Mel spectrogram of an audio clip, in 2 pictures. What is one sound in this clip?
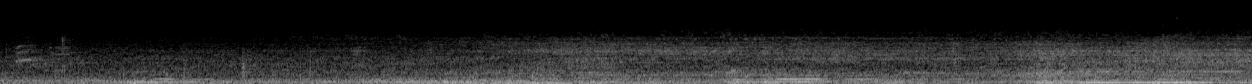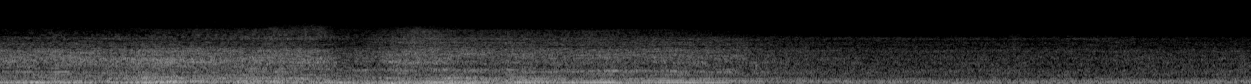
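Traffic hums steadily along a street nearby.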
